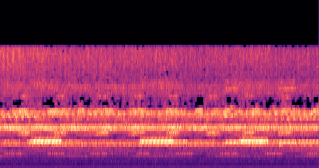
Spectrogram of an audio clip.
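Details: Crickets chirping on an evening in a park: a dense, steady high-pitched trill with pulsed chirps repeating roughly every second, several overlapping insects forming a continuous chorus over faint low background rumble.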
